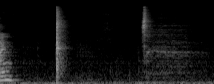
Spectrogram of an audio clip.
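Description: Two short, sharp clicks about a second apart over quiet room tone.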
